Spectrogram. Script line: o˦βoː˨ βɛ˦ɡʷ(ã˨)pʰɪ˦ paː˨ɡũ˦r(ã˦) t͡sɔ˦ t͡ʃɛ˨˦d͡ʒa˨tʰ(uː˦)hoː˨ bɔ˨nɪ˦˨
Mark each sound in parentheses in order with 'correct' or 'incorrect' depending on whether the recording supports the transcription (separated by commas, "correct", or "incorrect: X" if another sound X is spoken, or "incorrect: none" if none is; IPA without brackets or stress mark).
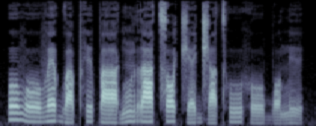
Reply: incorrect: a˨, incorrect: a˦, correct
